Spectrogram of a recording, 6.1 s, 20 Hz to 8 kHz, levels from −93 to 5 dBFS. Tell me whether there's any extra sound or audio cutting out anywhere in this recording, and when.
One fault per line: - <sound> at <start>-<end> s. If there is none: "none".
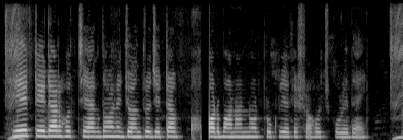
- dropout at 3.0-3.1 s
